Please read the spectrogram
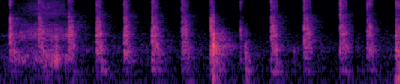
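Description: Chef's knife slicing shallots on a wooden end-grain chopping board: even knife taps, about three or four a second.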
